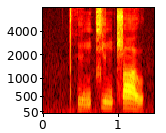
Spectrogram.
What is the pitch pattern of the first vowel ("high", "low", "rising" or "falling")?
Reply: rising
